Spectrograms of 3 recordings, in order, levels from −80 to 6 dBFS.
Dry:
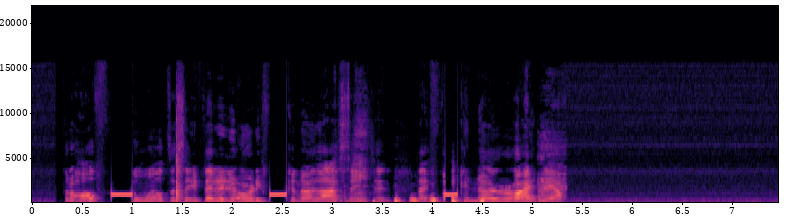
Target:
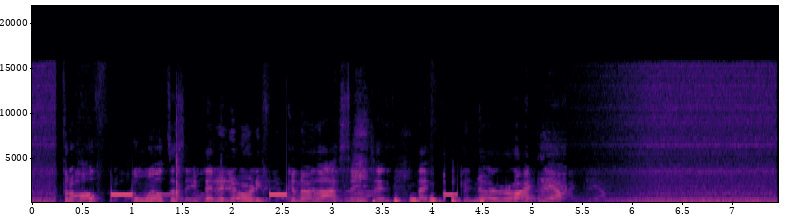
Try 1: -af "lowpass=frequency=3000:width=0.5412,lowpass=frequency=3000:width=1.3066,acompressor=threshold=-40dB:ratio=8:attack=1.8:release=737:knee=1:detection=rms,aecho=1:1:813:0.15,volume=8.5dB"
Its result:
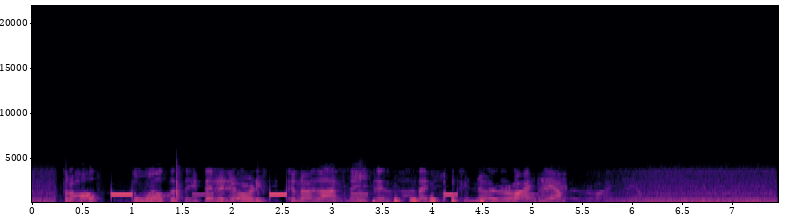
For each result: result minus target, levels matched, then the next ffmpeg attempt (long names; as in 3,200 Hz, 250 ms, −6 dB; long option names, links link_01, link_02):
echo 368 ms late; 4,000 Hz band −5.5 dB
-af "lowpass=frequency=3000:width=0.5412,lowpass=frequency=3000:width=1.3066,acompressor=threshold=-40dB:ratio=8:attack=1.8:release=737:knee=1:detection=rms,aecho=1:1:445:0.15,volume=8.5dB"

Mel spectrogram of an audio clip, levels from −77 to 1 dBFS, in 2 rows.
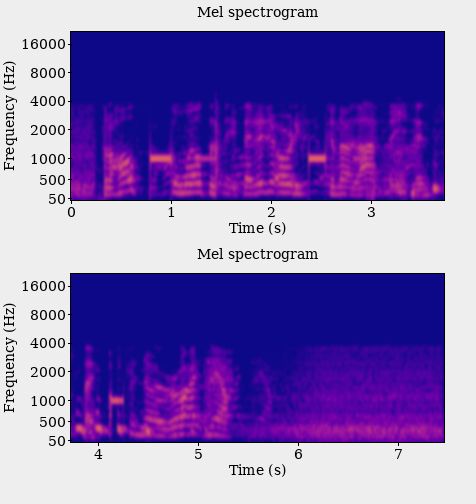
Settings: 4,000 Hz band −5.5 dB
-af "acompressor=threshold=-40dB:ratio=8:attack=1.8:release=737:knee=1:detection=rms,aecho=1:1:445:0.15,volume=8.5dB"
